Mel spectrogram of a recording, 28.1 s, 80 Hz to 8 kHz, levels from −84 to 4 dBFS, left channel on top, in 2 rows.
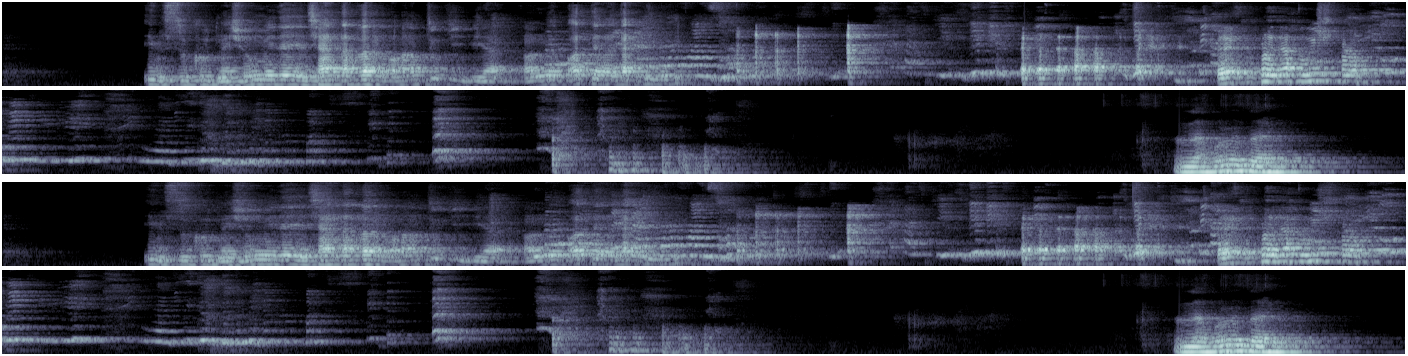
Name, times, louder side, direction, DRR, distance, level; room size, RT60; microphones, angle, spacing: voice 1, 1.4-6.1 6.4-6.7 8.4-8.5 10.7-11.0 12.2-12.3 12.6-13.6 19.5-19.8 20.1-20.3 20.8-20.9, left 2 dB, 75° left, 3 dB, 0.9 m, -22 dB
voice 2, 5.3-7.6 8.0-8.4 8.8-10.4 11.8-12.2 12.8-17.2 18.3-18.6 19.4-19.6 20.4-20.6, right 2 dB, 60° right, -6 dB, 1.8 m, -32 dB
voice 3, 11.7-12.1 12.8-12.9 25.8-26.8, right 1 dB, ahead, 2 dB, 0.8 m, -18 dB
6.0 x 5.5 x 5.2 m, 1.5 s
head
